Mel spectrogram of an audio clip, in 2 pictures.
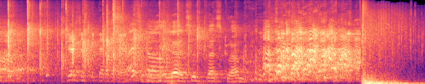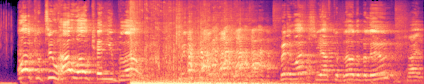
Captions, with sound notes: (clapping) - Let's go. - Yeah it says "Best Grandma" (laughing) (explosive sound) - Welcome to "How Well Can You Blow?" (explosive sound) (laughing) Pretty much, you have to blow the balloon.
